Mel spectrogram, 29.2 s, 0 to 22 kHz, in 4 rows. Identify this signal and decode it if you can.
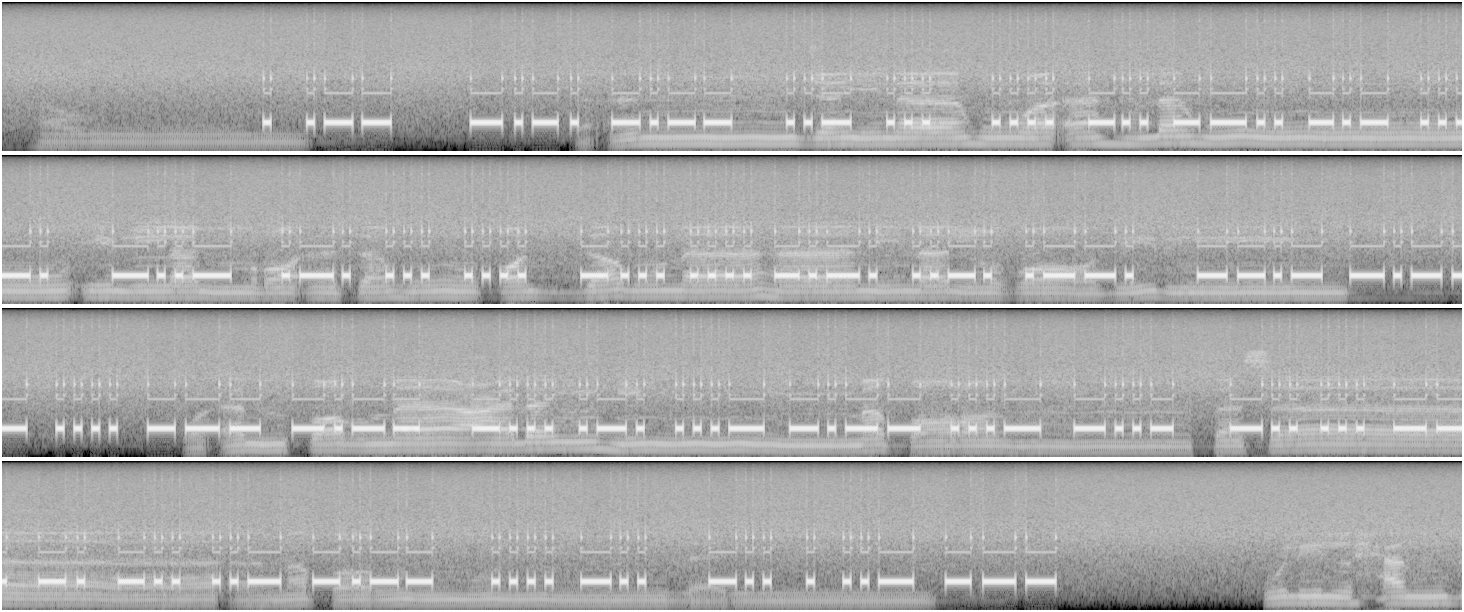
Morse code, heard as a keyed tone, hand-sent with a bug key, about 27 wpm, 670 Hz. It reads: EW CY US HDZKF X RSH BHCFP QYHOY BRVYVX DSMNDUY HD DEUO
